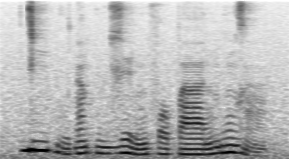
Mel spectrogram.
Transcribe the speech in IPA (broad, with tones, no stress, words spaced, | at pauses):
diː˦ɓu˨ ɗã˦kʷiː˧ɣe˦˨lũ˧ fɔ˨paː˨ ɾũ˦ɡʷũ˦ ɣã˨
